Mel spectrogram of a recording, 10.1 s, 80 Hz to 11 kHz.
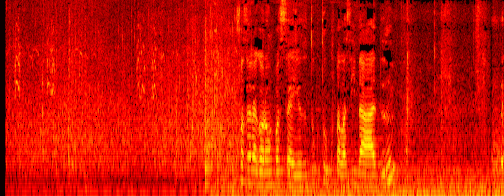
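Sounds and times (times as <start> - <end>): water and wind rushing: 0.1 - 6.4.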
